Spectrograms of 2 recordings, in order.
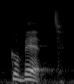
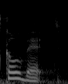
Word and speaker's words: covet: You know, I grew up saying it, covet. And my husband's like, "That's not how you say it. It's covet."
